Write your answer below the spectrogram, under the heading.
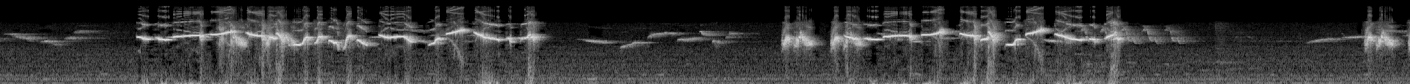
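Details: Oriental magpie-robin in early-morning song at 5 a.m.: two long loud bursts of varied whistles, trills and sharp chips, separated by quieter faint whistled notes.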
